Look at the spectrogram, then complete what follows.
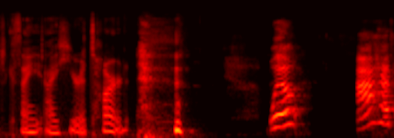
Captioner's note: chuckling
